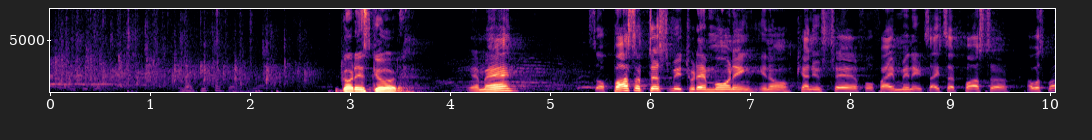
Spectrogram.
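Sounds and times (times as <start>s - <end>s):
audience clapping: 0.0s - 3.4s
speech: 1.3s - 4.8s, 5.4s - 10.0s.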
